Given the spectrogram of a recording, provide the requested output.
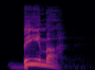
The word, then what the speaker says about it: bema: Because the Greek word translated as judgment seat is the word bema. You ever heard that term before? And it's spelled B-E-M-A.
